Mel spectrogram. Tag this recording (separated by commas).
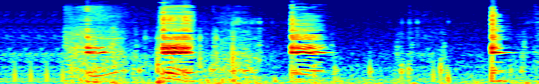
Fart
